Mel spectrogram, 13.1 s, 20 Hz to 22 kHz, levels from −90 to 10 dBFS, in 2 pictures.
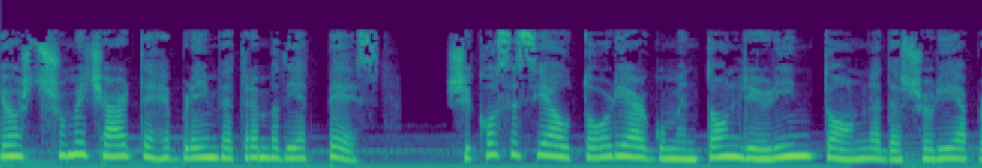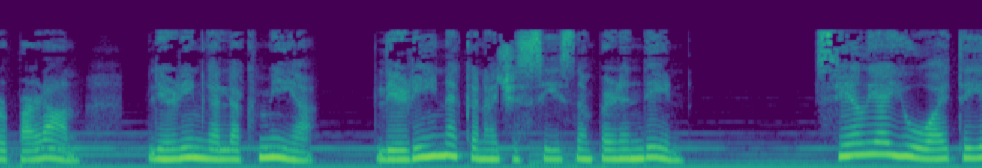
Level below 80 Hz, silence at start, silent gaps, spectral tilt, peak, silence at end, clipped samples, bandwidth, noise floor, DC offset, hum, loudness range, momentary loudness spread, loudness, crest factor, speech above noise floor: -40 dBFS; 0 s; none; -5 dB/octave; -6 dBFS; 0 s; under 0.1%; 11.5 kHz; -38 dBFS; under 0.1%; none; 2 LU; 7 LU; -19 LUFS; 12 dB; 20 dB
